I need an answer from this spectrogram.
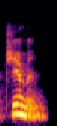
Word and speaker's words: Jimin: Yeah, Jimin.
